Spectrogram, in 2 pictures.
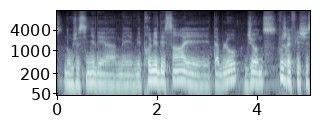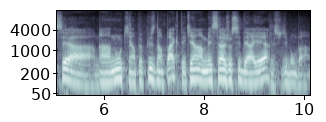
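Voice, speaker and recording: A man with an ordinary speaking voice talks at a fairly slow pace with hardly any pauses, his pitch medium and its variation ordinary. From Cameroon. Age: 30s. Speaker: painter. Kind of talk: interview answer.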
